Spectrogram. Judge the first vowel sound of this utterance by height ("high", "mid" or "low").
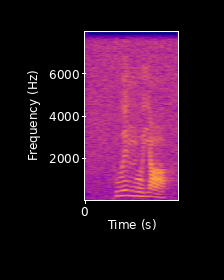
mid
